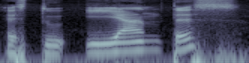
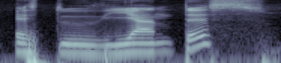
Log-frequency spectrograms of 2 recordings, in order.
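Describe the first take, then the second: First: Estudiantes broken slowly before a stressed AN; drawn-out stressed syllable. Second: Estudiantes slowly, with a long stressed AN; stress on second-to-last. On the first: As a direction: separate the i and hold AN in estudiantes. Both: Shown as a demonstration. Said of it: "the second to last syllable is strongest".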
